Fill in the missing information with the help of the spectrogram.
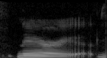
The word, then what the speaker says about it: Nereus: And then we end up, I don't know how you say his name. You guys listen to the audiobook, right? Is it Nereus? Nereus? The sea god. – Nereus.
